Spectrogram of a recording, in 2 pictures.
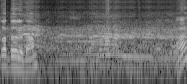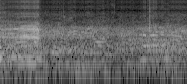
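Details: Several cows mooing: a short bending call at the start, then a long, steady, level moo of over two seconds, over a background of passing vehicles and a sharp sweeping noise in the middle.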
